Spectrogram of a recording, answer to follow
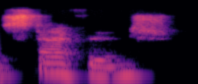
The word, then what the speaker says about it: staffage: I've said that there is this great focus on what Hannah Williamson, the curator, calls staffage, or she says as an alternative northern pronunciation, staffage, the little people, the people who've made history and yet are seldom recorded in it.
